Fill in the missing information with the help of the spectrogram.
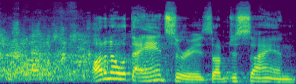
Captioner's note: audience laughing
